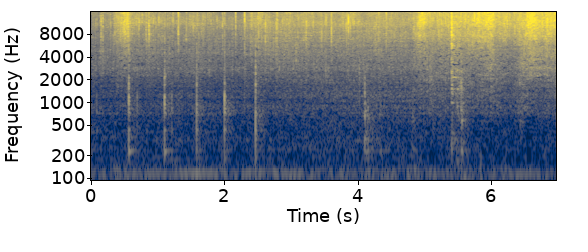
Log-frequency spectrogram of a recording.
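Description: Chopped tomatoes sizzling in hot oil with fried onions in a metal pan, with a spoon knocking sharply several times as the tomatoes are scraped in, then stirring near the end.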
